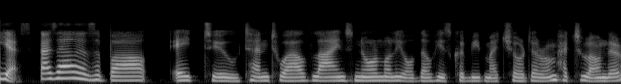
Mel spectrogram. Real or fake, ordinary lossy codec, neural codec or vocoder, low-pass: fake; MP3, 48 kbps; codec, 24 kHz, 0.9 kbps, WavTokenizer, large speech release; 7.2 kHz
